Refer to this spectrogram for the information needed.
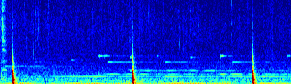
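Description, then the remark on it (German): Three slow, evenly spaced knocks on a small, round wooden door of a house, each a crisp rap standing out clearly over a faint, steady background hum. “Sie läuft ums Haus um zu einer kleinen runden Türe aus Holz und pöpperlet.”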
